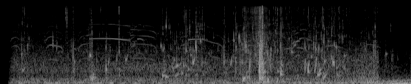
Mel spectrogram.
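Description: Small choppy waves lapping and splashing, many short splashes and gurgles over a low steady rumble, with a louder splash about two and a half seconds in.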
